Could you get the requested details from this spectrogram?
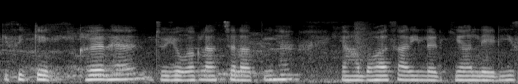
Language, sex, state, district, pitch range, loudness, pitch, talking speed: Hindi, female, Chhattisgarh, Raipur, 200-220 Hz, -16 LUFS, 205 Hz, 175 wpm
